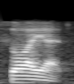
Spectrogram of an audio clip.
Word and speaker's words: Syatt: jordan syat did I pronounce that right Jordan that was perfect man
